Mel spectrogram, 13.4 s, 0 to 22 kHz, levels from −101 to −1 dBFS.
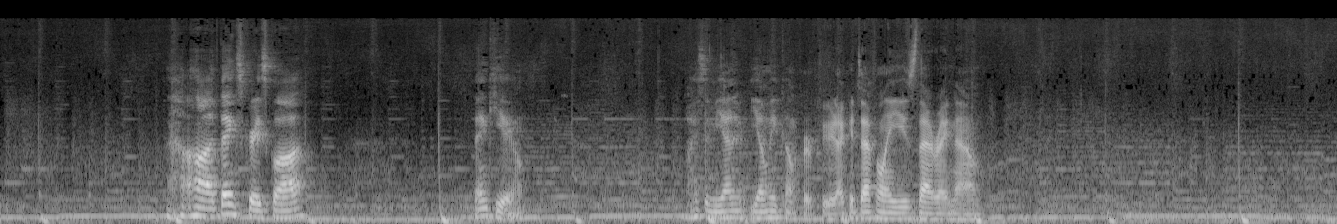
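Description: No technical faults are audible.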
